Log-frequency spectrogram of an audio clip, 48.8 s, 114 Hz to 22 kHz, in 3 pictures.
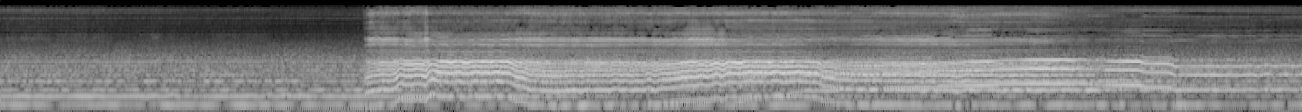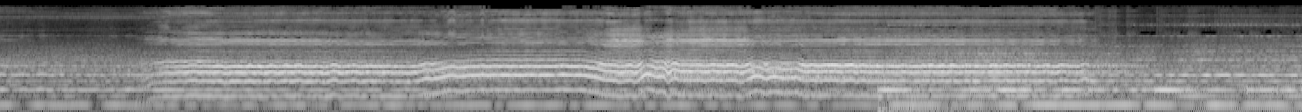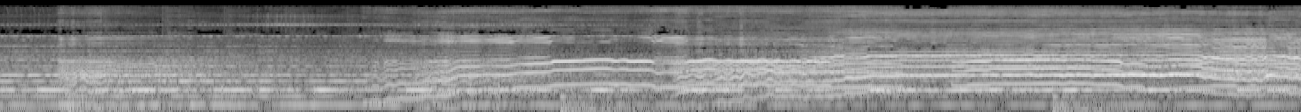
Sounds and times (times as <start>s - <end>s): Ambient music: 0.0s - 48.8s.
